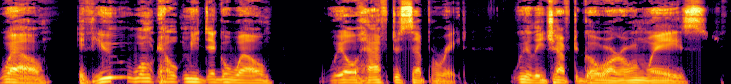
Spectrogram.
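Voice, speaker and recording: Someone uses a raspy, put-on character voice at a fairly slow pace. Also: man, fairly low pitch for a man. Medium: read story. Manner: blunt, gruff.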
